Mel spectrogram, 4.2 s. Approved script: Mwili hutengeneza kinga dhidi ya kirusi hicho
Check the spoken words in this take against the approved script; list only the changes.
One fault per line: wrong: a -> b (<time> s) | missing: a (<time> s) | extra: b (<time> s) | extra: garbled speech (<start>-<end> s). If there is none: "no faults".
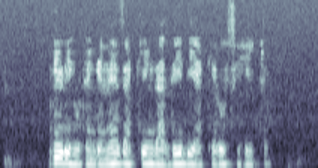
no faults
